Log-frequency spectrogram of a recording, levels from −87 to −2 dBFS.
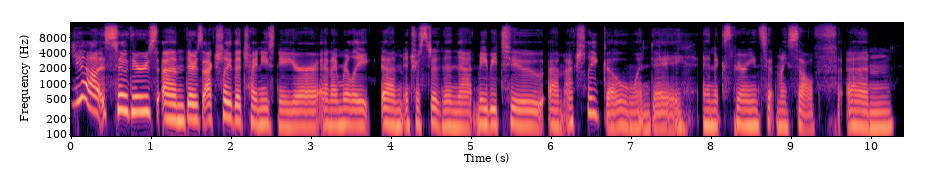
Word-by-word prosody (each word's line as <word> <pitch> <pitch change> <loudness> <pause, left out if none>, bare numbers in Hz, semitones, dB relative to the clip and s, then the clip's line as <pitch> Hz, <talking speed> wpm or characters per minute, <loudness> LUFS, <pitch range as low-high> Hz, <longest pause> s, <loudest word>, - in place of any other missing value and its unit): Yeah. - - +4
So 300 -1 +5
there's, 280 0 +4
um, 195 -3 +5
there's 195 -1 +4
actually 200 +3 +3
the 185 -1 +3
Chinese 160 -4 -2
New 145 - -1
Year, 140 0 0
and 160 -2 -2
I'm 150 0 -1
really, 150 -2 0
um, 150 -2 +1
interested 155 0 -2
in 145 -1 -1
that, 135 0 -3
maybe 155 -1 0 0.2
to, 150 -3 -1
um, 145 -1 -3
actually 245 +9 -3
go 135 +3 -2
one 135 -2 -5
day 130 +2 -4 0.2
and 150 -1 -1
experience 150 0 -2
it - - -6
myself. 145 -2 -4
Um, 140 -1 -1
150 Hz, 165 wpm, -24 LUFS, 140-175 Hz, 0.2 s, So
